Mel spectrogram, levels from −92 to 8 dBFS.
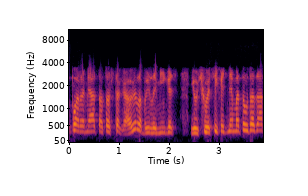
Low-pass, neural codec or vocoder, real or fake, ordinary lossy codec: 9.9 kHz; none; real; MP3, 32 kbps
